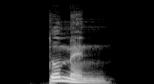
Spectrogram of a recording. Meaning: inflection of dumm: 1. strong genitive masculine/neuter singular 2. weak/mixed genitive/dative all-gender singular 3. strong/weak/mixed accusative masculine singular 4. strong dative plural
- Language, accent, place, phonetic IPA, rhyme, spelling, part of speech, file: German, Germany, Berlin, [ˈdʊmən], -ʊmən, dummen, adjective, De-dummen.ogg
